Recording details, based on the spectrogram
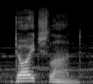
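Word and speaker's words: Deutschland: Deutseland. Notice how we say Deutseland. That eu sound is special.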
